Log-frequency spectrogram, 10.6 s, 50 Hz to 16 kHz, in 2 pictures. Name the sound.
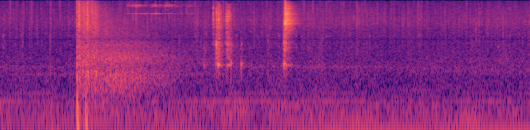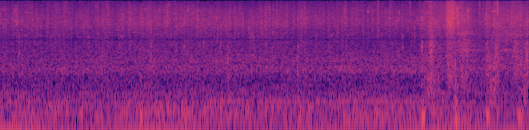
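gunfire in the video game Call of Duty Black Ops 2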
